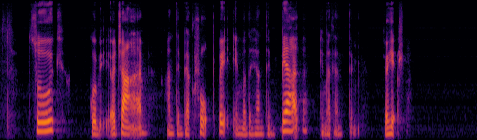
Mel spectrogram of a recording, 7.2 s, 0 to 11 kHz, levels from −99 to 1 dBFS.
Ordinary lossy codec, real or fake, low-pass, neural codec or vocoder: none; fake; none; vocoder, 22.05 kHz, 80 mel bands, HiFi-GAN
